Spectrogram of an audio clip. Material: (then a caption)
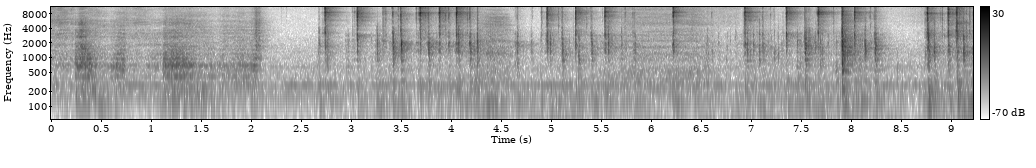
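Plastic. Bare fingertips of both hands type on a full-size black mechanical keyboard with plastic keycaps on a metal-look top plate, RGB backlit and resting on a wooden desk. A few soft, muffled touches come first, then bursts of crisp, bright key clacks in quick runs with short pauses. Each click dies away almost instantly over a faint low hum.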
